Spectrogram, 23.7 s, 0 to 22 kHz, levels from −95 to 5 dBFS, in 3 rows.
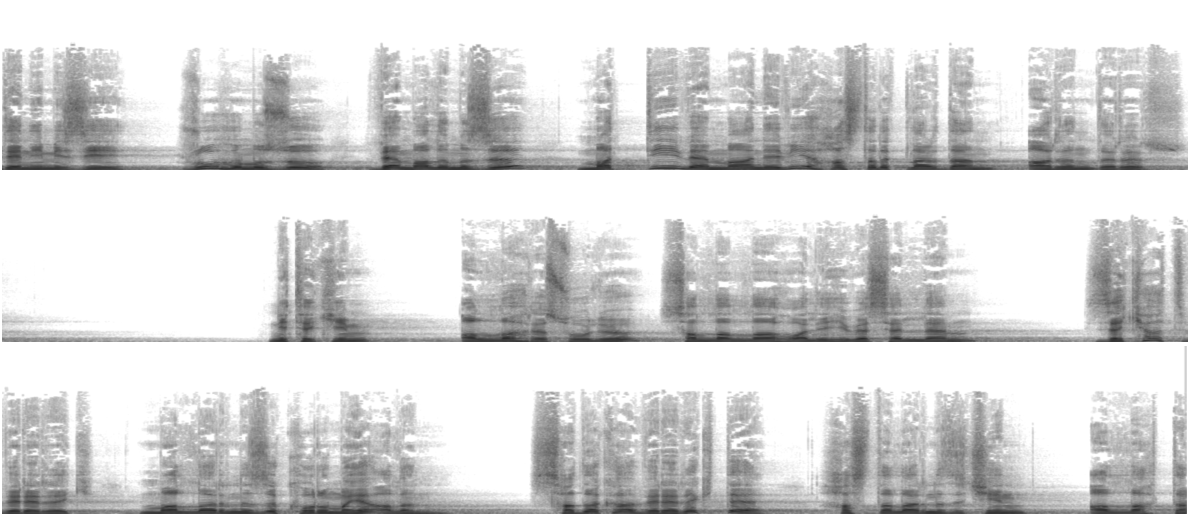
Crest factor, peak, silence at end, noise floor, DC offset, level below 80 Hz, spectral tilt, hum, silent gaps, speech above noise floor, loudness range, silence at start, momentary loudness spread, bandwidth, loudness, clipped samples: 18 dB; 0 dBFS; 0 s; -68 dBFS; under 0.1%; -66 dBFS; -6 dB/octave; none; none; 51 dB; 5 LU; 0 s; 10 LU; 16 kHz; -18 LUFS; under 0.1%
